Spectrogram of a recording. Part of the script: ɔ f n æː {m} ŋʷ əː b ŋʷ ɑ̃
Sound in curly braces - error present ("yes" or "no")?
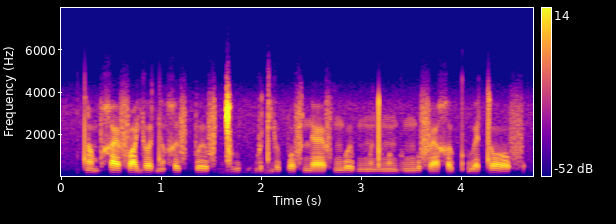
yes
